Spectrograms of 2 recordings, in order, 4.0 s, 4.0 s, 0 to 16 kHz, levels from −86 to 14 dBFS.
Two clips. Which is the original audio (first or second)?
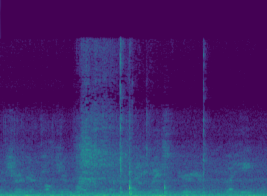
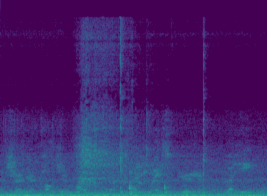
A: first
